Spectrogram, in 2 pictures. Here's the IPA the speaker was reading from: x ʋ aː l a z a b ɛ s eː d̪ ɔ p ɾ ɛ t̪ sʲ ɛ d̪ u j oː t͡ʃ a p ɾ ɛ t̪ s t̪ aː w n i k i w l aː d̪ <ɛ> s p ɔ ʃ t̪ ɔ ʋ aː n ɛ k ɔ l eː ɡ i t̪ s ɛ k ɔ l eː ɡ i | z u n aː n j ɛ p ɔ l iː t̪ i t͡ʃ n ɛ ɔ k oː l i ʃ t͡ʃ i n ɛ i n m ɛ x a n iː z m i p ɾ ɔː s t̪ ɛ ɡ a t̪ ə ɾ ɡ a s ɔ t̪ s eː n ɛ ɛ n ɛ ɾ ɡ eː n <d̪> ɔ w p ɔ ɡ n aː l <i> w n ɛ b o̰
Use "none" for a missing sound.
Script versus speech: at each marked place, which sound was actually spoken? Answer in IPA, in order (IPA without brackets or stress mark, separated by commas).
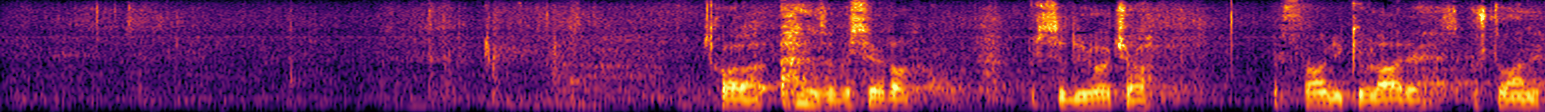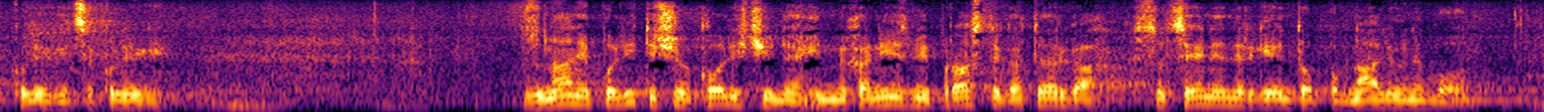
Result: ɛ, t̪, i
